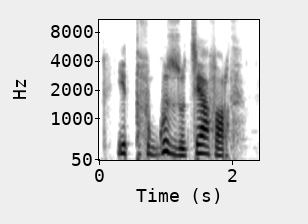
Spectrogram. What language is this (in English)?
Kabyle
